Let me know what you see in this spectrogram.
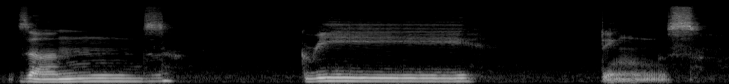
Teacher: using your voice not csun but season or seasons um and in greetings we have a flap t it sounds a little more like a d sound so i would rewrite that maybe as c zones gree dings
